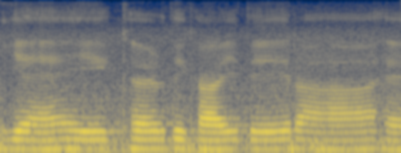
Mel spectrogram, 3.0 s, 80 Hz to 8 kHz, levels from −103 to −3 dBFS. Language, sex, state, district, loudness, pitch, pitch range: Hindi, male, Uttar Pradesh, Shamli, -18 LUFS, 135 Hz, 130-135 Hz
